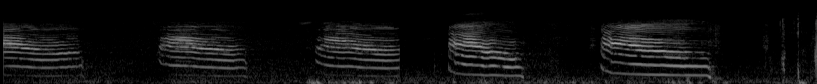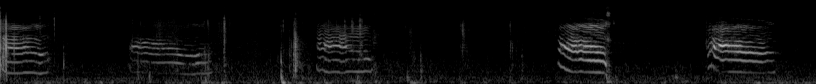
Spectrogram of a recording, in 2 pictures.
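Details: Two hungry stray cats in Japan, eating in the morning as spring nears; a run of about a dozen loud, harmonic meows, several falling in pitch, some shorter and rising, coming roughly every one to two seconds with quiet gaps between.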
